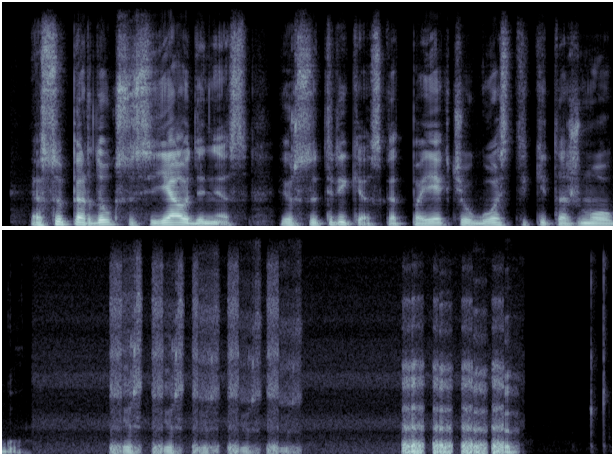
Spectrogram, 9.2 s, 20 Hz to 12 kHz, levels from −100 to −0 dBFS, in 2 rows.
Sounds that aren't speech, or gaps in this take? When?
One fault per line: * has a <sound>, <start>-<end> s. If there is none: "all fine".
* has a laugh, 5.4-6.8 s
* has a laugh, 7.6-8.5 s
